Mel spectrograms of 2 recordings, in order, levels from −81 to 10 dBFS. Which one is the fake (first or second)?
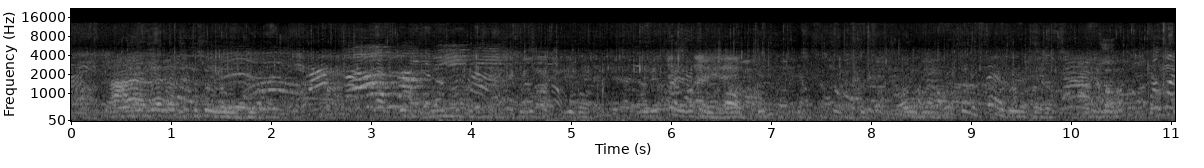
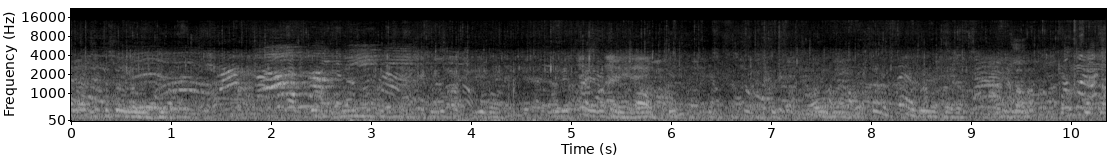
second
